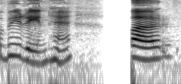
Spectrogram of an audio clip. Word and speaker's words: reign: है, जी साइलेंट है, जी साइलेंट है, बोलते इसको भी रेन है, पर इसका मतलब होता है रूल, किसी राजा का रेन।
